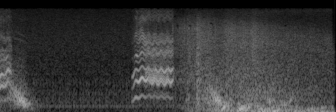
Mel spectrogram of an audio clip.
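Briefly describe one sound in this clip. A game character splashes into water.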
